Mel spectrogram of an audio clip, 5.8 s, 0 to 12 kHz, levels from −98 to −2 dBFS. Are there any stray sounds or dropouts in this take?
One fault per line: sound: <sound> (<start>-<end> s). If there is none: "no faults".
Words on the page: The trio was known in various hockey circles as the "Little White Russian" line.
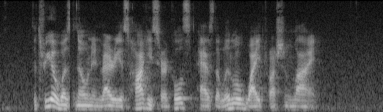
sound: dropout (1.0-1.1 s)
